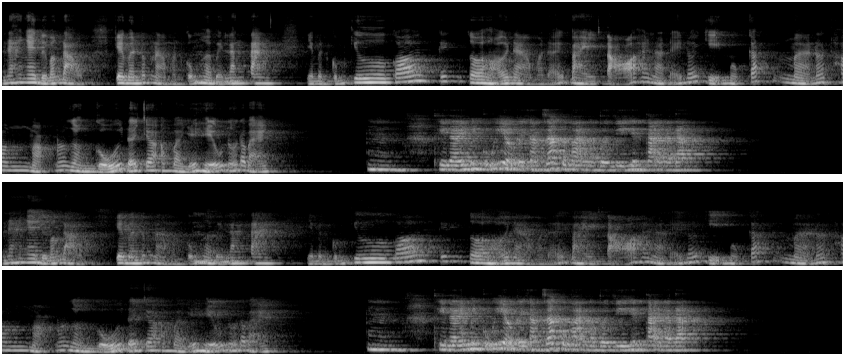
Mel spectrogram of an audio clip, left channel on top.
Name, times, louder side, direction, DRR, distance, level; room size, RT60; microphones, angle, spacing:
voice 1, 0.0-11.1, left 2 dB, 50° left, 9 dB, 0.5 m, -25 dB
voice 2, 1.9-2.3 12.1-15.4, right 1 dB, 30° right, -1 dB, 2.3 m, -23 dB
10.5 x 6.0 x 5.4 m, 0.88 s
head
